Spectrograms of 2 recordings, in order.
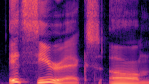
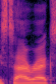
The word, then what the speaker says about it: Syrax: It's Syrax. There are some people that say Syrax, and I get that because like S-Y, Sy, right?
